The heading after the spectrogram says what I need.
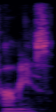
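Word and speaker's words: Hermès: thought I'd own one it's pronounced Hermes it is not uh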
